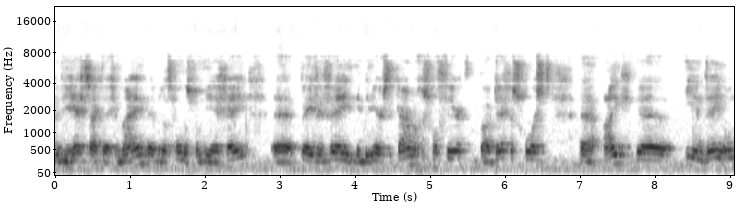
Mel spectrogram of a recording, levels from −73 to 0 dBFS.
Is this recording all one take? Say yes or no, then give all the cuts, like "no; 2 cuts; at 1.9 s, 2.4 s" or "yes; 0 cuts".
yes; 0 cuts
